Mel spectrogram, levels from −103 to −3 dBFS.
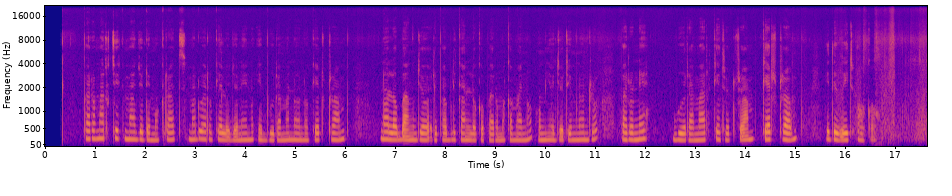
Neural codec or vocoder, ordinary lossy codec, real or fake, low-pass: none; none; real; none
